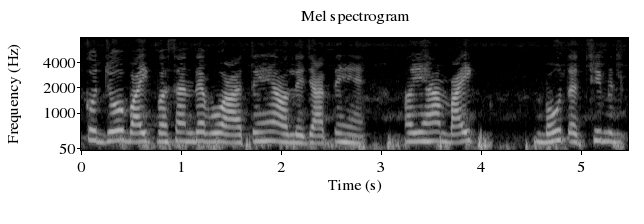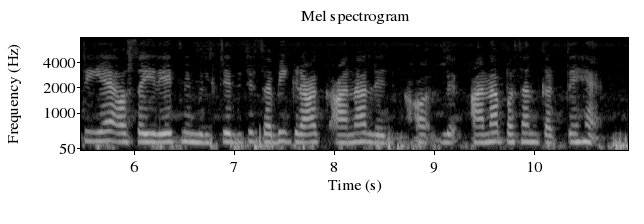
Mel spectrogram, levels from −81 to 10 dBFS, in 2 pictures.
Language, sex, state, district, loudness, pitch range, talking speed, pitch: Hindi, female, Chhattisgarh, Bastar, -25 LUFS, 215-240 Hz, 175 wpm, 230 Hz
